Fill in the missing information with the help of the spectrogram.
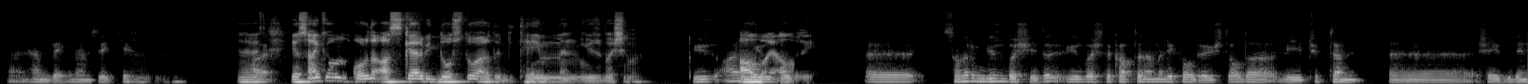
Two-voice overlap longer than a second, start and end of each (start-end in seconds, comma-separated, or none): none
